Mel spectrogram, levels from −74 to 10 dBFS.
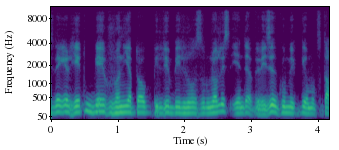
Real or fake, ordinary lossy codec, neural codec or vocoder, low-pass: fake; none; codec, 16 kHz in and 24 kHz out, 0.4 kbps, LongCat-Audio-Codec, four codebook decoder; 9.9 kHz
